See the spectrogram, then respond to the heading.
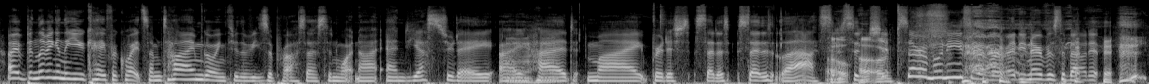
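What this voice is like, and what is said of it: American accent. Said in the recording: “I sound very American, because I am American.”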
